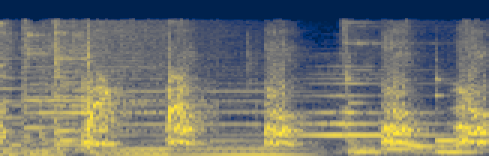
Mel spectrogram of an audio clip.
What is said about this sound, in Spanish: Tus vecinos están de escuchar que tu perro no para de ladrar y la convivencia está en riesgo?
